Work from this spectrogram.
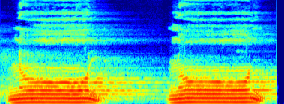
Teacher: জিহ্বার আগা তার বরাবর উপরের তালুর সঙ্গে লাগিয়ে নুন, নুন।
